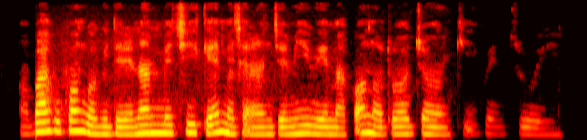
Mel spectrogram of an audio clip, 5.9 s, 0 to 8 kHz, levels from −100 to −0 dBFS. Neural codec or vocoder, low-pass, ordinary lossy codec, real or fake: none; 7.2 kHz; none; real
